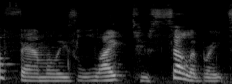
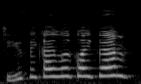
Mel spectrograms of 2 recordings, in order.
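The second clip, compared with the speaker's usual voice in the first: playful; 10 semitones higher, faster than usual. Acted. Teasing the listener.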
